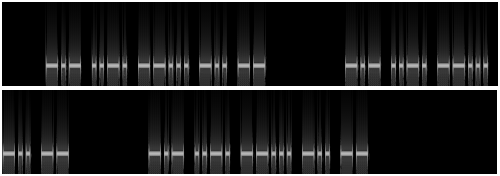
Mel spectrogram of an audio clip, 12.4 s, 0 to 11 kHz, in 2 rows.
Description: Morse code, heard as a keyed tone, about 25 wpm, 700 Hz. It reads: KF7DM KF7DM KF7DM
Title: USA Call Signs - 5 Characters - Repeated 3x - 25wpm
